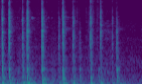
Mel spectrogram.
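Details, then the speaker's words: Jeep TJ tumble seat mechanism missing its bushings: quick bursts of sharp metal-on-metal clacks, about ten in two seconds, as the loose mechanism bounces around instead of being smooth and quiet. "in your seats is not normal and it's not supposed to do that it's actually supposed to be smooth and quiet and on this front of these uh seat tumbler mechanism there's actually supposed to be other parts here that keep it secure and keep it from bouncing around like that so you don't have all this metal on metal noise"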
